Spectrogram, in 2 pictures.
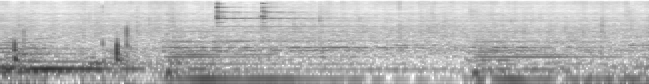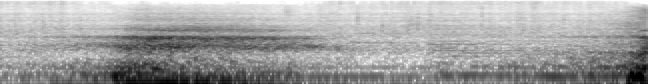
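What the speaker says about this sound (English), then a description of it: "Well, there's a bell." A pushed service bell gives a few sharp metallic dings early on, each with a short ringing decay. Scattered clicks and thuds follow in a quiet room, then a louder rustling burst near the middle.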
